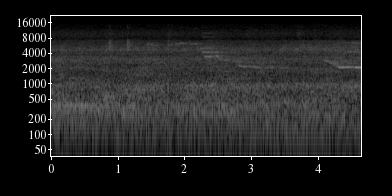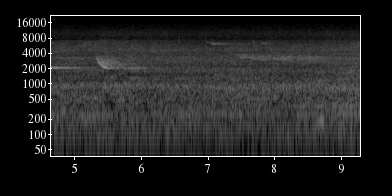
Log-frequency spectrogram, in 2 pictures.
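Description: Quiet outdoor background with a bird's high whistled calls: several notes sliding down in pitch and levelling off, the loudest about five seconds in.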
